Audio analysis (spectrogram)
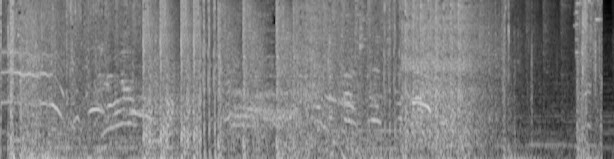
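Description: Gunfire in a film scene, a loud, dense barrage of rapid shots and bursts mixed with other action noise and faint voices, tailing off quickly at the end.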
